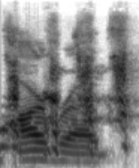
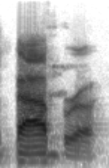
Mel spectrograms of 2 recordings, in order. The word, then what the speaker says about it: Babra: They were calling him Barbara, but it his name was Babra.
